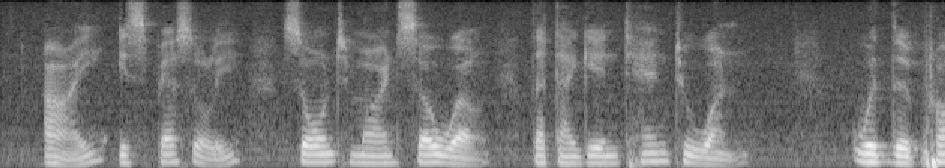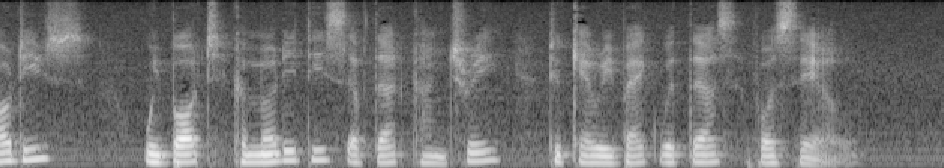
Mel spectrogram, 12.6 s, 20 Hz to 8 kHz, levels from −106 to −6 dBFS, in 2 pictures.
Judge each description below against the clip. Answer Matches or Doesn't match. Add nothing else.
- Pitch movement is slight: Matches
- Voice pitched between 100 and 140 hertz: Matches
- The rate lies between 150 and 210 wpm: Doesn't match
